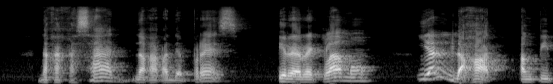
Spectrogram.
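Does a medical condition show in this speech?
No.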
